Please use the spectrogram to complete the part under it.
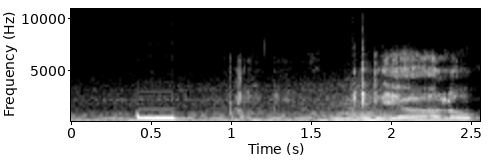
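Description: A mobile phone sounds a series of beeping dial tones as a number is dialed, some tones sustained, with talking in the background at the same time.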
